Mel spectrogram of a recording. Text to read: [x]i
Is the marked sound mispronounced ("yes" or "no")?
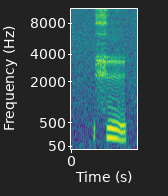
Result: no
